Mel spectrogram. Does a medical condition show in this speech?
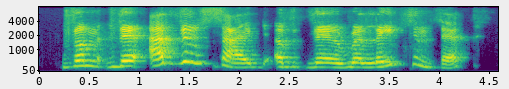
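Yes: cerebral palsy.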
